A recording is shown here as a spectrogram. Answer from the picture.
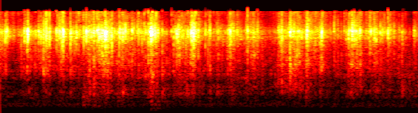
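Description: Plastic wrapper of a packet of Jammie Dodger biscuits crinkling and crackling as it is opened and handled, in an irregular run of fine crackles.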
